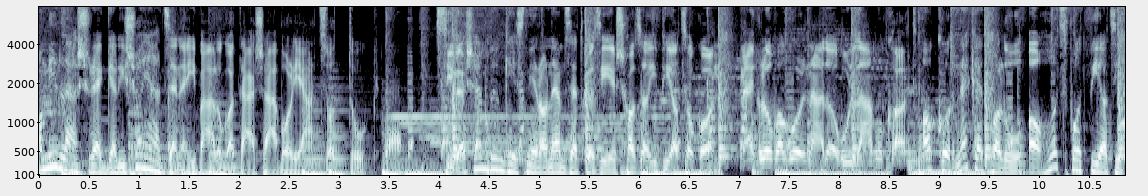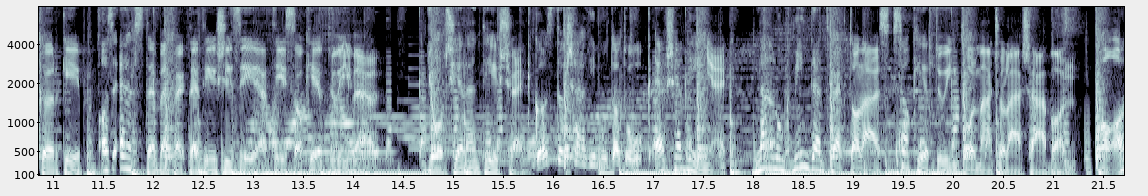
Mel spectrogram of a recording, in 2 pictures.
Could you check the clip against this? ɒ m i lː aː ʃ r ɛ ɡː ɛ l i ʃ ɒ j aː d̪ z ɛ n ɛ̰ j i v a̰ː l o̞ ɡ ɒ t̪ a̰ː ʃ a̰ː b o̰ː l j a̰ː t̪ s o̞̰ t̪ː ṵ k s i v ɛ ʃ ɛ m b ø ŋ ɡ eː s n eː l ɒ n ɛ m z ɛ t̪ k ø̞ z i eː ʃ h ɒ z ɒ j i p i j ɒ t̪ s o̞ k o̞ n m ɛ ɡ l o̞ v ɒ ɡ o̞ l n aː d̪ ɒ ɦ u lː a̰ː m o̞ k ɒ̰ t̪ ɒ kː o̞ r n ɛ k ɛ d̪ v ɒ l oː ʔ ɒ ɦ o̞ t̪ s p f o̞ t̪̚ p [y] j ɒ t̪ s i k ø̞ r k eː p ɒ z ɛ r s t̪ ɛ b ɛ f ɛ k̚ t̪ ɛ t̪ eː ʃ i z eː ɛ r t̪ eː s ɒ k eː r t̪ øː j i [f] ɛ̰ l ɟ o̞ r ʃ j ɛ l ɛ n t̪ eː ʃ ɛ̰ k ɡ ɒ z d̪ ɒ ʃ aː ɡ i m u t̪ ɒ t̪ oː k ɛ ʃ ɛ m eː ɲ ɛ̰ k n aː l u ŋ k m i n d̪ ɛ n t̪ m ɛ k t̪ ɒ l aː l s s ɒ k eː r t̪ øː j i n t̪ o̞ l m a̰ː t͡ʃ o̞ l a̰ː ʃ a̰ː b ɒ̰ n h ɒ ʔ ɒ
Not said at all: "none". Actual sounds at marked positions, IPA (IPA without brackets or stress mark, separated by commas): i, v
